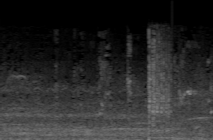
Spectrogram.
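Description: Basketball arena ambience: the steady noise of the crowd in the hall, with a single sharp knock of the basketball bouncing on the hardwood court about one and a half seconds in.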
